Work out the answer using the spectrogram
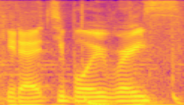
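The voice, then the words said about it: Attempted Australian accent. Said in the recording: “Is that you trying to do an Australian accent?”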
